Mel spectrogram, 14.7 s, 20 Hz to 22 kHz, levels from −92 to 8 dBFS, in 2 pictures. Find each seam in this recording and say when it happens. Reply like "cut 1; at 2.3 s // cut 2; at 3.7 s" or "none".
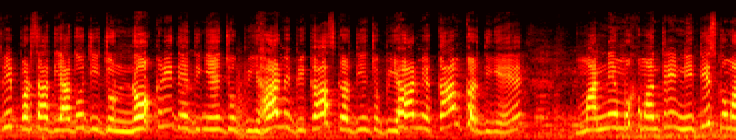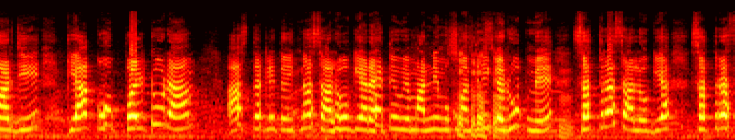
none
